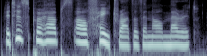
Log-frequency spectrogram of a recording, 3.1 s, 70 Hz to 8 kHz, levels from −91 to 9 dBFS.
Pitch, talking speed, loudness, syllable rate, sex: 210 Hz, 175 wpm, -17 LUFS, 4.2 syllables/s, female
